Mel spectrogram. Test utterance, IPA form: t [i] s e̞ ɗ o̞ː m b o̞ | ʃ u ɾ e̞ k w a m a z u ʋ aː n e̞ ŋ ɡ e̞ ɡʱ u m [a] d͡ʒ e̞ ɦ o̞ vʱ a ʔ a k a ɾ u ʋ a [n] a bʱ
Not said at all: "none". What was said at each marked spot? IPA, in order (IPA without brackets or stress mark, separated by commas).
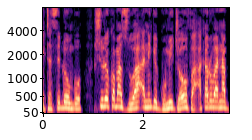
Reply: a, i, n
